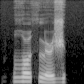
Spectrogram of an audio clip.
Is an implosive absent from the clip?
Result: yes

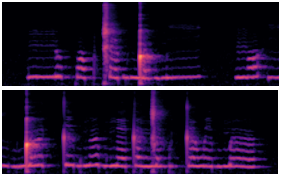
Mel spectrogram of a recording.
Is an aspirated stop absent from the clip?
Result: yes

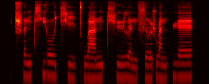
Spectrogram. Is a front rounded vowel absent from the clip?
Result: no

